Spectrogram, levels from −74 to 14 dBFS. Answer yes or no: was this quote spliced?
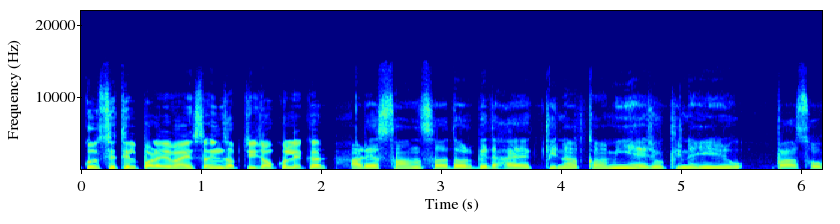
yes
